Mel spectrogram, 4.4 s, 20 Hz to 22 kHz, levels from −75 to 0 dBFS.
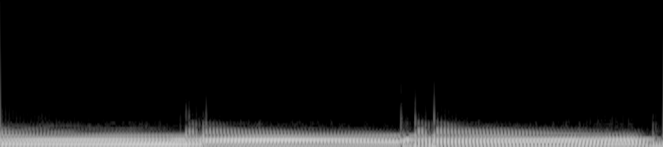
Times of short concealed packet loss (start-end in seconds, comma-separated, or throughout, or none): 2.67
